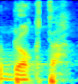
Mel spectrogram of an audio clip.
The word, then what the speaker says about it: doctor: They are all doctor. Doctor. Whether it is O-R-E-R, is pronounced as doctor.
